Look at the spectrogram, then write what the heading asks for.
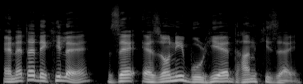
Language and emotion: Assamese, neutral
